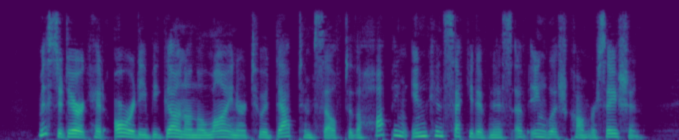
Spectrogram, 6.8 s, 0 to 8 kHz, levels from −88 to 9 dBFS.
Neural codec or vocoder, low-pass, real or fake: none; 7.2 kHz; real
